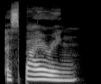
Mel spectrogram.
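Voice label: "aspiring" US English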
